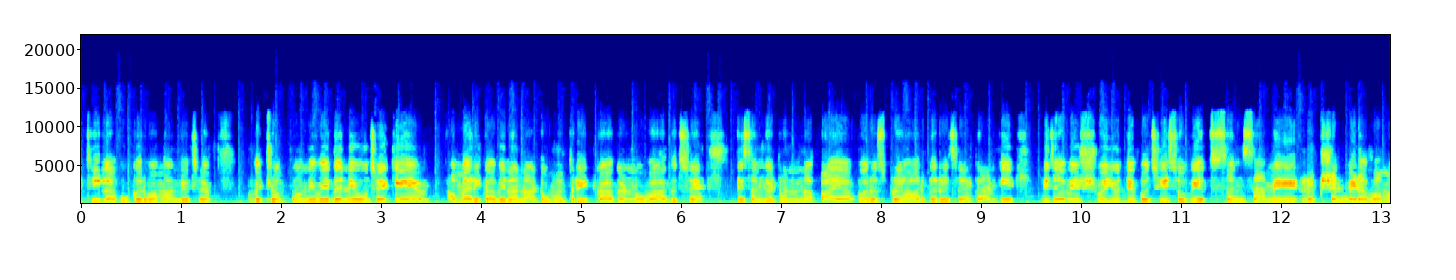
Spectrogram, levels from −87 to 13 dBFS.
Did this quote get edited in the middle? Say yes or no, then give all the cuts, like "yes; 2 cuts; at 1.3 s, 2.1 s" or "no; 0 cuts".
no; 0 cuts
